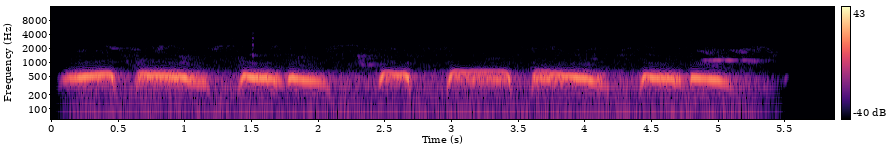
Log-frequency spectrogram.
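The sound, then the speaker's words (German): A dove coos in a rhythmic series of low, hollow calls, some paired and some single, with nothing else heard. “das war die Taube”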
